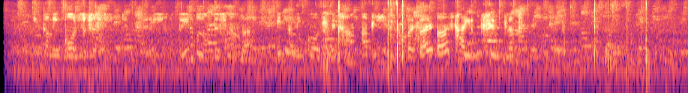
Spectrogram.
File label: call recording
